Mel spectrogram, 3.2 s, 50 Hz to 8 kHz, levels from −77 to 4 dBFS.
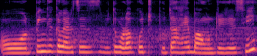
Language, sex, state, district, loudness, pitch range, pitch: Hindi, female, Uttar Pradesh, Deoria, -20 LUFS, 245-275 Hz, 265 Hz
